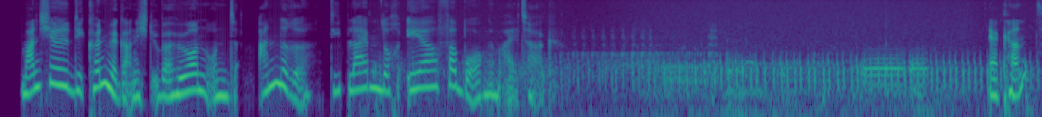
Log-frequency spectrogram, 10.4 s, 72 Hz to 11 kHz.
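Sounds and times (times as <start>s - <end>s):
speech: 0.2s - 5.7s, 9.9s - 10.4s
small animals scratching and ticking underground in pasture soil: 3.5s - 10.4s
steady hissy background: 3.6s - 10.4s.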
